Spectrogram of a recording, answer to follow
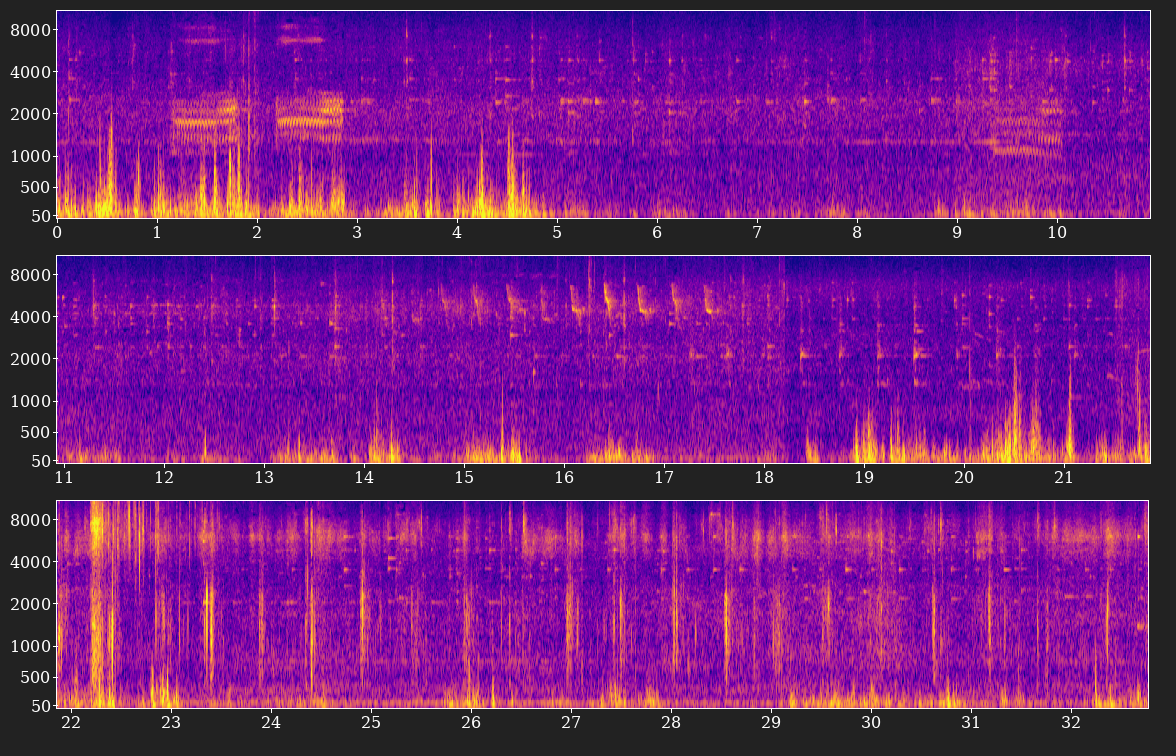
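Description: Wind buffeting the phone's microphone in gusts, with a few short bird calls early on and around ten seconds in. From about two-thirds of the way through, footsteps come in as a run of regular sharp steps.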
